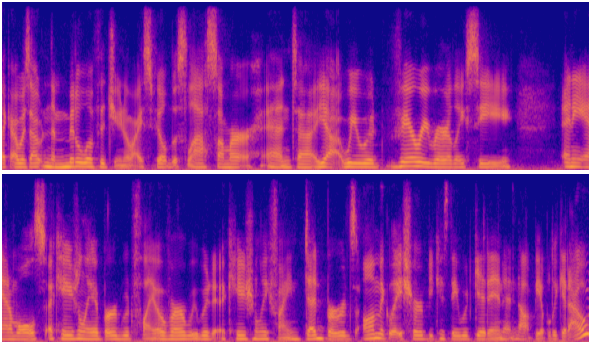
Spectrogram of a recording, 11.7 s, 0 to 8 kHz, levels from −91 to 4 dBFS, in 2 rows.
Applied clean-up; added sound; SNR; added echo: none; none; none; none.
